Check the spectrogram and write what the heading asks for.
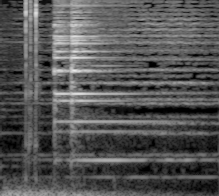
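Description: Subscribe-button sound effects: a low thud, a quick double mouse click, then a bright bell chime that rings on and slowly fades.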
